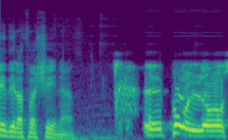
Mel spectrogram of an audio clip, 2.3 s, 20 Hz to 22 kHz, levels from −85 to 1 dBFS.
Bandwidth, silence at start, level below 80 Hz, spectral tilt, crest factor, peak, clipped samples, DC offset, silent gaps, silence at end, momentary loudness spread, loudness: 10 kHz; 0 s; -44 dBFS; -6 dB/octave; 14 dB; -2 dBFS; under 0.1%; under 0.1%; none; 0 s; 13 LU; -16 LUFS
